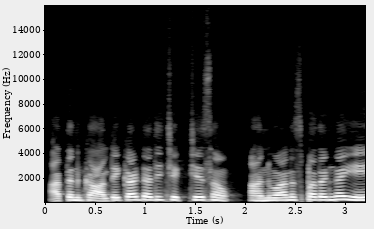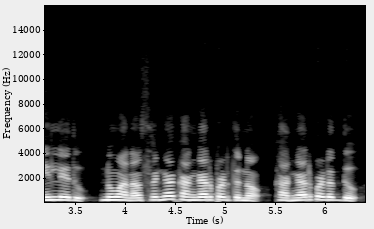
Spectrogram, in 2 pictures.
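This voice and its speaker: A woman's voice: on the high side, steady tone, brisk, muffled recording, close to an everyday voice. A woman voicing a reassuring, businesslike woman police officer who speaks in a matter-of-fact way.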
